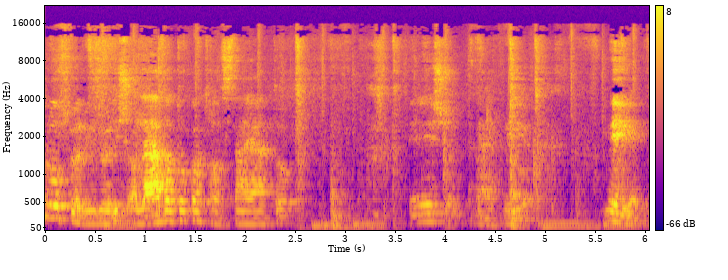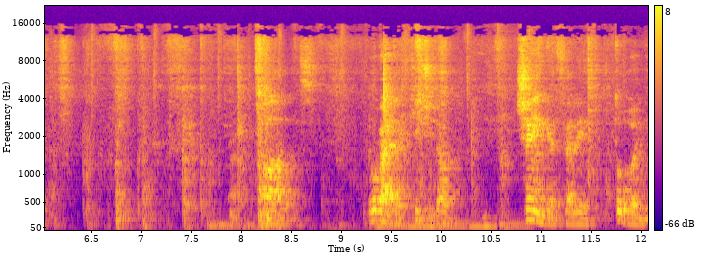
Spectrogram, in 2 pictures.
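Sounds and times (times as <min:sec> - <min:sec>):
shuffling footsteps: 0:00.3 - 0:11.9.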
